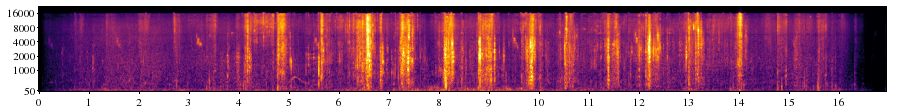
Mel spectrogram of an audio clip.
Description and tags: Pebbles On Flat Beach
Walking over some pebbles laid down to stop erosion as I was leaving a beach. This recording is from the sand, over the pebbles and up some concrete steps. In the distance a small boat is motoring.
crunch, foot-steps, clink, walking, rocks, clunky, pebbles, clunk, gravel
